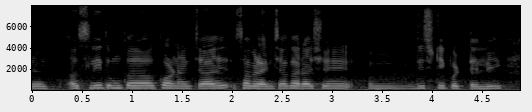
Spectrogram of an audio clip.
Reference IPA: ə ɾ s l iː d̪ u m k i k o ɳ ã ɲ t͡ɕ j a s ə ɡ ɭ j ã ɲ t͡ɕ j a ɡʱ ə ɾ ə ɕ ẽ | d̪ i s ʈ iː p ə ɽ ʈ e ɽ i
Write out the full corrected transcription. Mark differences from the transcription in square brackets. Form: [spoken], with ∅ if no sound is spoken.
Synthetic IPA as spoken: ə [∅] s l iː [t̪] u m k [a] k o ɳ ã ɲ t͡ɕ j a s ə ɡ ɭ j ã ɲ t͡ɕ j a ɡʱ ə ɾ [a] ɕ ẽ | d̪ i s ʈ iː p ə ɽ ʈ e [l] i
